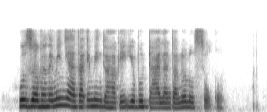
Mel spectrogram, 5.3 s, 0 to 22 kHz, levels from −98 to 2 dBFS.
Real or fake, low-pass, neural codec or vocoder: fake; 7.2 kHz; codec, 16 kHz, 1.1 kbps, Voila-Tokenizer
